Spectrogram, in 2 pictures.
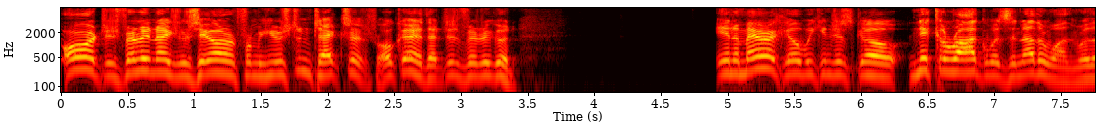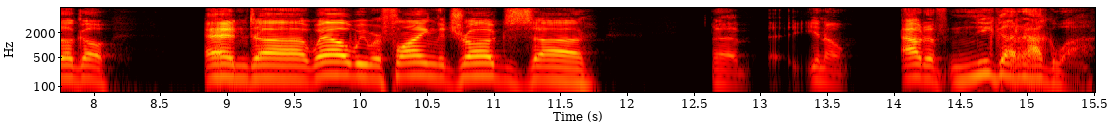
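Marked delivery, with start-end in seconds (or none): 0.0-3.4 put-on Pakistani-accented English. Comparing greetings abroad, the speaker imitates how Pakistanis talk, in a Pakistani accent. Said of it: "They talk in their fucking Pakistani voice".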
